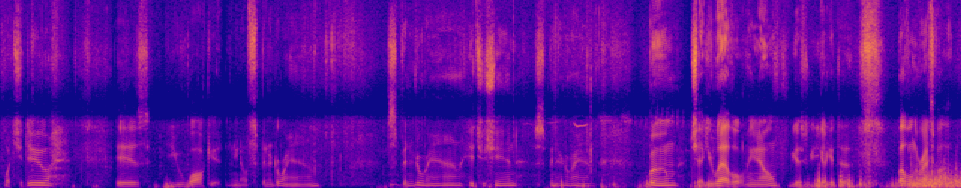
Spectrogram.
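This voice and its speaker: A man's medium-pitched voice, fairly slow and monotone in its flat intonation, with big swings in loudness and noticeable background noise. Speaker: off-grid homesteader vlogger. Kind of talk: casual outdoor tutorial. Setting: outdoors on a mountain. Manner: casual, rambling, self-correcting.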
